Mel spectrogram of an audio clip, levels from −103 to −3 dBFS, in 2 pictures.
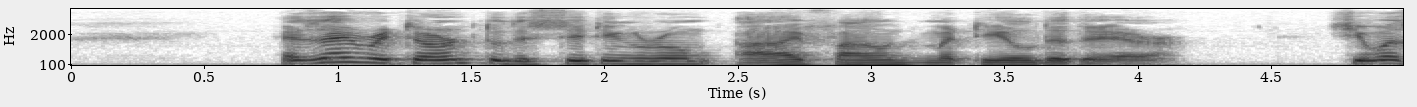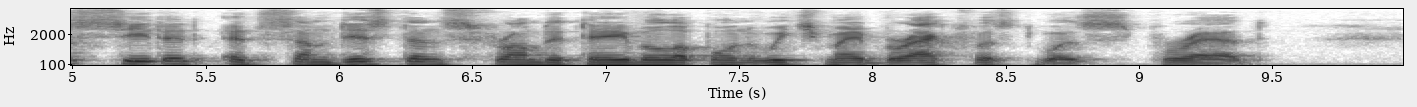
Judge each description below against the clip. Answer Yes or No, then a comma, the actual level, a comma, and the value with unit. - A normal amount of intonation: Yes, average, 4.4 semitones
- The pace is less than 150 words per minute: No, average, 155 wpm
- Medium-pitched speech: No, low, 120 Hz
